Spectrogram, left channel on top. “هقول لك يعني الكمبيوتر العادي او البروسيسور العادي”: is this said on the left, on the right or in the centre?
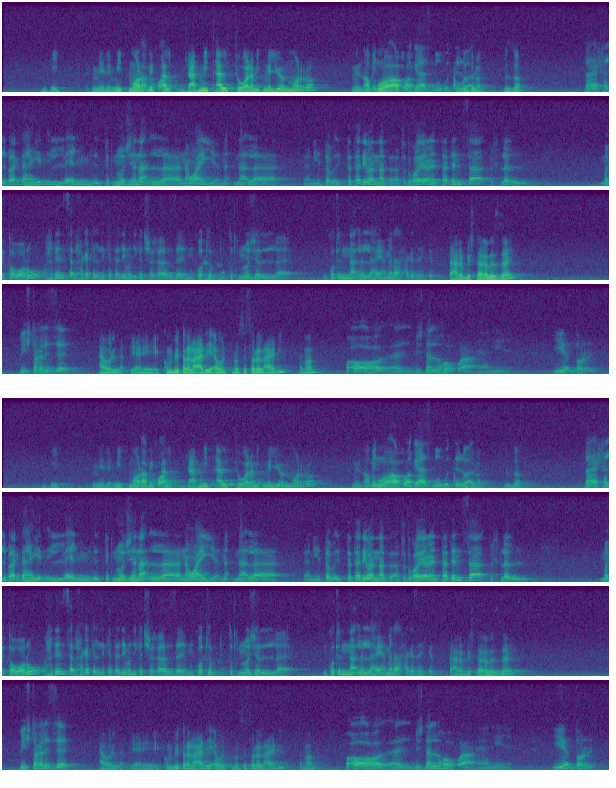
Left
